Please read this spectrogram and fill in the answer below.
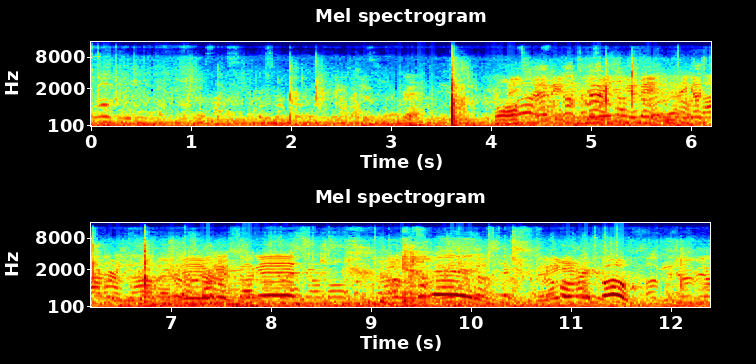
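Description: Baseball players' voices calling out and chattering across the field, in short shouts. One sharp smack sounds about three and a half seconds in.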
